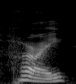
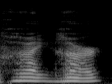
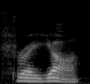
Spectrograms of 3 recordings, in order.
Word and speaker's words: Frey: So, Frey, who is known by so many different names, but he's pronounced Frey, or Freyr, not Freya, his Freya, his sister, but Frey.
